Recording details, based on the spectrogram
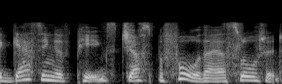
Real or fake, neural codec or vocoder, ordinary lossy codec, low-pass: real; none; AAC, 32 kbps; 7.2 kHz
